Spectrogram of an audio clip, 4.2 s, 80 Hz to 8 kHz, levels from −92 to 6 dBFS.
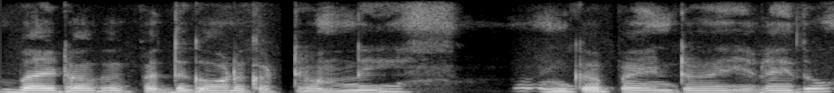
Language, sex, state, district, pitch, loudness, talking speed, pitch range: Telugu, male, Andhra Pradesh, Guntur, 175 Hz, -18 LUFS, 130 wpm, 165-185 Hz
